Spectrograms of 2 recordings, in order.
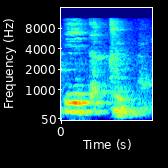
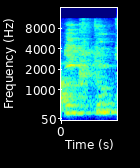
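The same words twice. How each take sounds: First: Uktub with a rounded u at the start, softly stressed; correct form uktub. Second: Iktub with a front i at the start, given as the mistake; wrong form iktub. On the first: Teacher gives learners the right imperative form. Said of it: "c'est uktub". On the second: Teacher shows the wrong imperative before the right one. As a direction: say iktub with an i, then correct it. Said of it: "c'est pas iktub". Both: Shown as a demonstration.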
